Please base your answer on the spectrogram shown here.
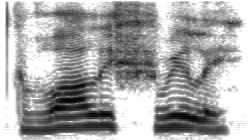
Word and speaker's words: Dvalishvili: My last name is Walish Willie. Wales Willie.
